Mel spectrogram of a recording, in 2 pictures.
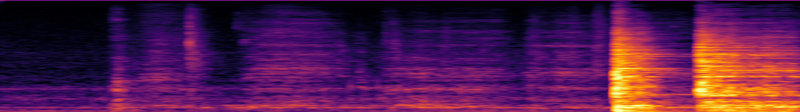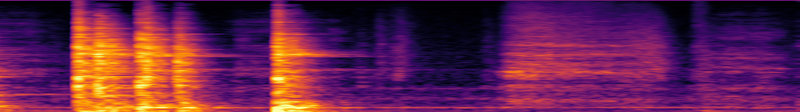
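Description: Iron-plate-loaded barbell set back onto the squat rack's hooks after a set of squats: a loud metal clank about three seconds in, then several more metal clanks over the next two seconds.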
